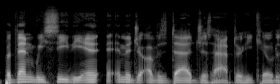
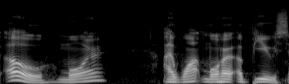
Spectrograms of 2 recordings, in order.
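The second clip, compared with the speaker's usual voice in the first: higher, louder, slow and relishing; hammed-up masochist villain begging for more; mock eager villain; 4 semitones higher, 4 dB louder, much slower than usual. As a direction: beg for more like a thrilled creep. Masochist villain voiced in recap.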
